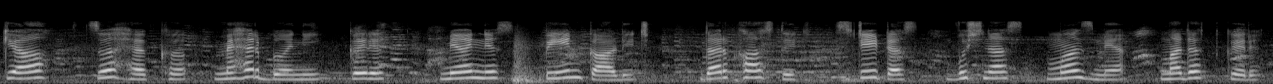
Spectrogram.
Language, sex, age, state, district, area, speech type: Kashmiri, female, 18-30, Jammu and Kashmir, Bandipora, rural, read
